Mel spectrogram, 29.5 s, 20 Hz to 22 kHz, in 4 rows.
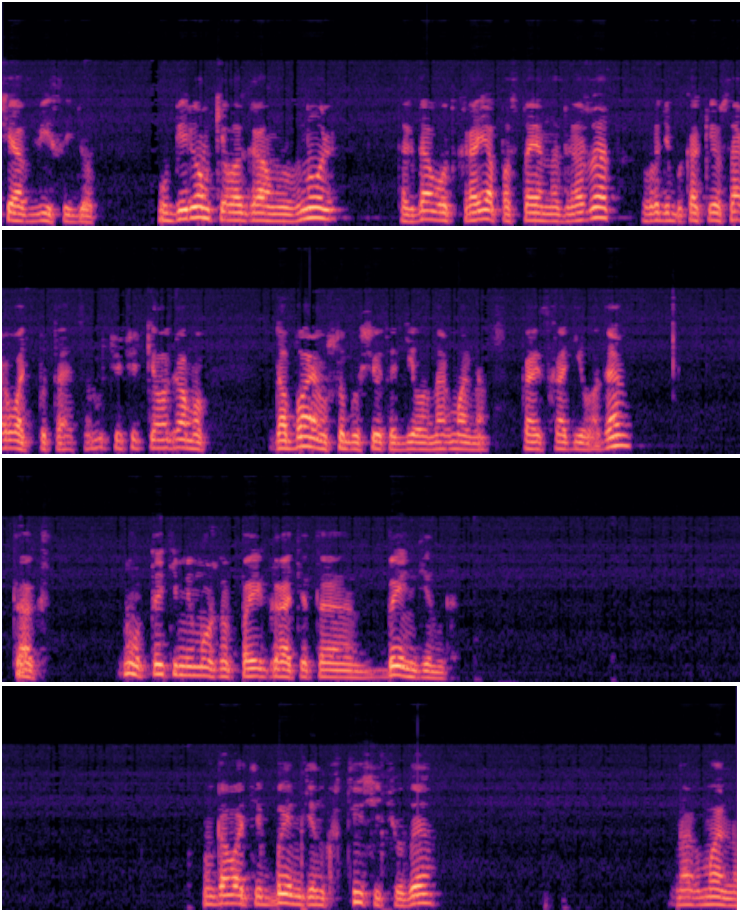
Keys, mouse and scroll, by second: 1.1 click, 7.8-9.3 drag, 15.1-16.6 drag, 19.6-21.1 drag, 24.1-26.1 drag.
